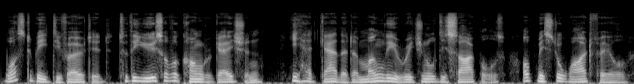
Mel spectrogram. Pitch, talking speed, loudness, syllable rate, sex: 120 Hz, 200 wpm, -17 LUFS, 6.3 syllables/s, male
